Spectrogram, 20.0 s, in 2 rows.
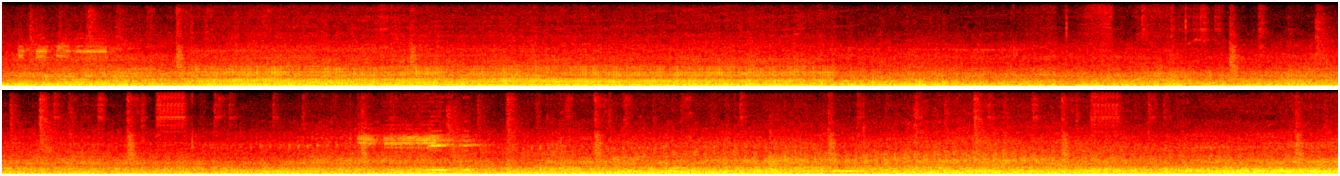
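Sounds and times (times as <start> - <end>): motorcycle engine accelerating: 0.0 - 7.2
wind rushing over microphone: 0.9 - 12.7.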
